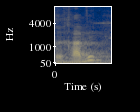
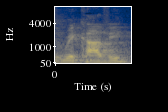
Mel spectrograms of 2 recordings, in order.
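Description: First: The name is pronounced the Hebrew way. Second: The name is pronounced the English way. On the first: "in Hebrew it's Rechavi" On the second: "he says in English is Rechavi"

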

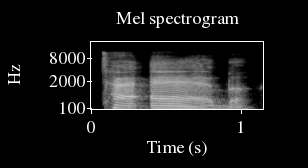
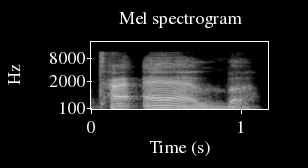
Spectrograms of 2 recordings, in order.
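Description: First: The word ends with a B sound. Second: The word ends with a V sound. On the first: "you can also pronounce it as a B sound. So some will read this as ta'ab" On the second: "technically it makes a V sound"

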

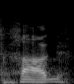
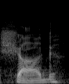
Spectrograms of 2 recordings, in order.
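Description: First: It begins with a rough throaty sound. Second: It begins with a soft sh sound. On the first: The speaker calls it right. "that's Chag" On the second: The speaker calls it wrong. "not Shag"

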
